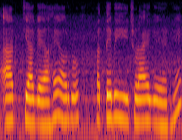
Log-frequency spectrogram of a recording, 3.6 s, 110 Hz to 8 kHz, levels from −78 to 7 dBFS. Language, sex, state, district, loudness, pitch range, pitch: Hindi, female, Odisha, Khordha, -14 LUFS, 190-210 Hz, 200 Hz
